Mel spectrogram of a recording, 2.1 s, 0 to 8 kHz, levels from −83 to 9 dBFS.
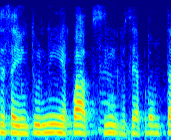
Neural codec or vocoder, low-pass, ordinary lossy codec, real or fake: none; 7.2 kHz; Opus, 16 kbps; real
